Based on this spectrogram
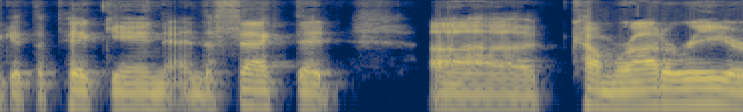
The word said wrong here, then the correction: Camara: or whatever his name is, Camara, that's how I pronounce it.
